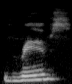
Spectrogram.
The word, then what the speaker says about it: RIVS: RIVS.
